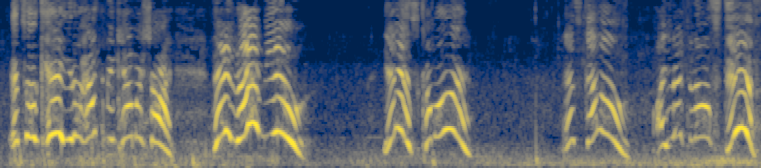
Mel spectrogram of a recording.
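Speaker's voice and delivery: high coaxing voice to the chicken. Real, not acted. Owner coaxing a camera-shy chicken in high baby talk.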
